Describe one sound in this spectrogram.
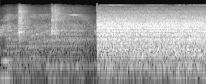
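A vacuum cleaner motor switches on and whirs loudly.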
